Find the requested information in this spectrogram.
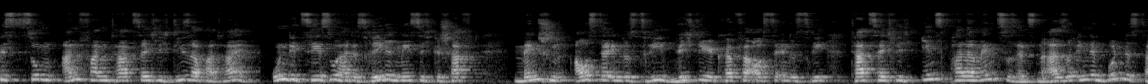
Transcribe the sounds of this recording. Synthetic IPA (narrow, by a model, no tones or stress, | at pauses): b̥ɪst͡sʊmʔa̰nfaŋtʰaːtz̥ɛçlɪçd̥iːzɐpʰaɐtʰaɪʔʊnt̚d̥iːt͡seːɛsuːhatɛsʁeːɡl̩mɛːsɪçɡ̥əʃaft | mɛnʃn̩ʔaʊsd̥eːɐɪndʊstʁ̥iːvɪçtɪɡəkʰœpp͡fəʔa̰ʊsd̥eːɐɪndʊstʁ̥iːtʰaːtz̥ɛçlɪçɪnspʰaɐlamɛntt͡suzɛt͡sn̩ʔa̰lzoʔɪndeːnbʊndəstʰː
